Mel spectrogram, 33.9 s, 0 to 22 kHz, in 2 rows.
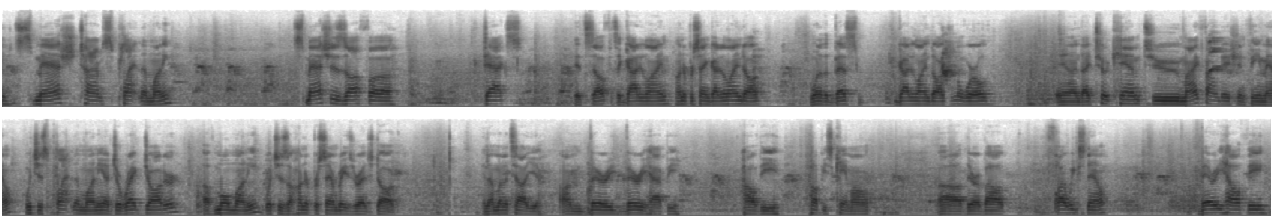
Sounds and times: Speech: 0.0s - 2.4s, 3.9s - 5.3s, 6.4s - 7.0s, 7.6s - 10.2s, 10.8s - 13.3s, 14.0s - 22.3s, 23.3s - 26.1s, 26.8s - 28.6s, 29.4s - 31.7s, 32.9s - 33.8s.

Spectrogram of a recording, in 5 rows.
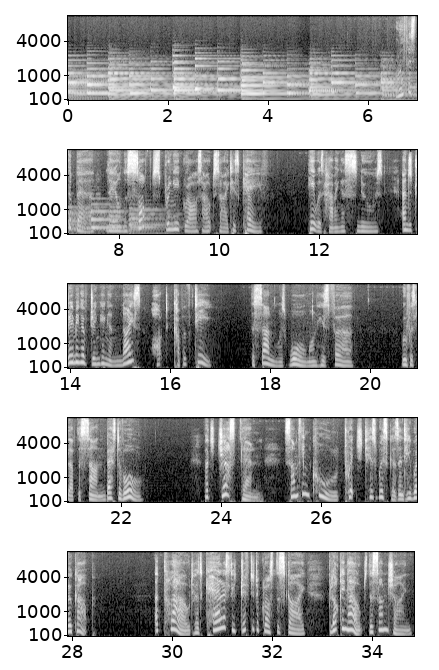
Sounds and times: Speech: 6.6s - 11.0s, 11.8s - 16.9s, 17.6s - 19.7s, 20.6s - 22.5s, 23.6s - 28.5s, 29.7s - 34.8s.

